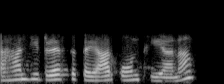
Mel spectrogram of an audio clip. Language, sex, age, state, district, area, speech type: Sindhi, female, 30-45, Uttar Pradesh, Lucknow, urban, conversation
